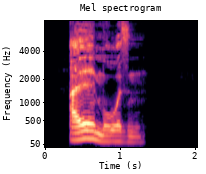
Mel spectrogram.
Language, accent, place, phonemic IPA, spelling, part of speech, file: German, Germany, Berlin, /ˈalˌmoːzən/, Almosen, noun, De-Almosen.ogg
- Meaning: 1. alms 2. pittance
